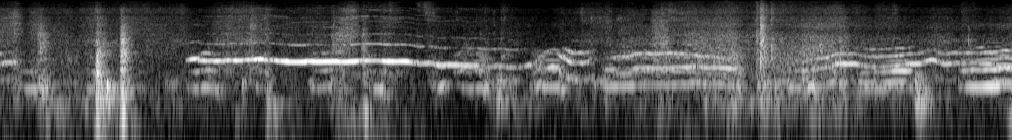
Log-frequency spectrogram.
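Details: German Shepherd in labour, delivering seven puppies: long, thin, tonal whines, one held steady then others wavering and rising, broken by short sharp yelps near the start, with a faint roomy background.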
